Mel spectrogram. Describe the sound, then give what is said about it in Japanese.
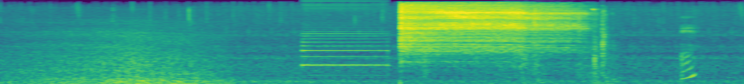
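Steady, moderate rain that is easing off hisses and rumbles in the background, followed by a brief tonal beep and a loud burst of air-like hissing as a bus arrives and pulls up. “さっきよりは雨も弱くなってきたみたい。そのうち雨も上がっちゃうかもね。”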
